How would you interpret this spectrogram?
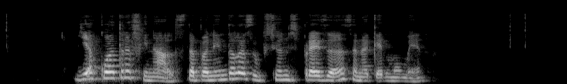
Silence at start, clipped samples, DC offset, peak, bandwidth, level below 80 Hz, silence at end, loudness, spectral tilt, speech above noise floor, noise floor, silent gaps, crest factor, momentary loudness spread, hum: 0.75 s; under 0.1%; under 0.1%; -4 dBFS; 11.5 kHz; -70 dBFS; 1.4 s; -21 LUFS; -5.5 dB/octave; 67 dB; -87 dBFS; none; 18 dB; 11 LU; none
